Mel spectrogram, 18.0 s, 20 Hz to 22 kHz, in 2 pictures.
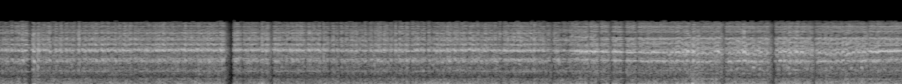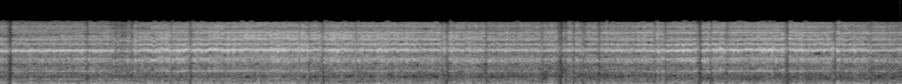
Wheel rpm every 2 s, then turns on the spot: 170, 170, 160, 160, 160, 170, 170, 160, 170.
none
